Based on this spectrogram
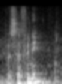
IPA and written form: pərˈsɛfəni (Persephone)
